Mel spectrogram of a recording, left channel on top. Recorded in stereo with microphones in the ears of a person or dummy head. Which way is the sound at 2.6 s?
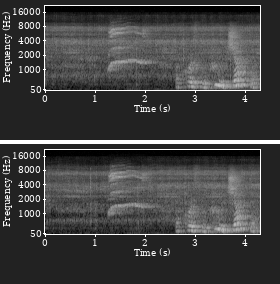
Centre (ahead or behind).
